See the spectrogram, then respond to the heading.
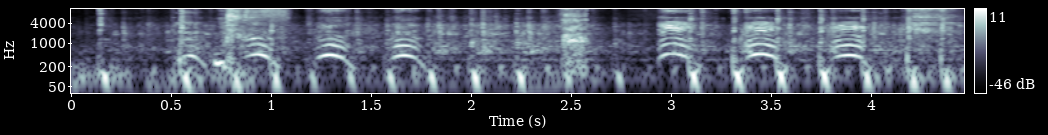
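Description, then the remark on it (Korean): A power tiller driven by an elderly man chugs with a loud, steady putt-putt knocking, its rapid thumps overlaid by a repeating rising-and-falling whine that cycles several times. “이상한 소리를 내는 할아버지가 운전하시는 경운기에서 할머니 한 분이 내리셨어요.”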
